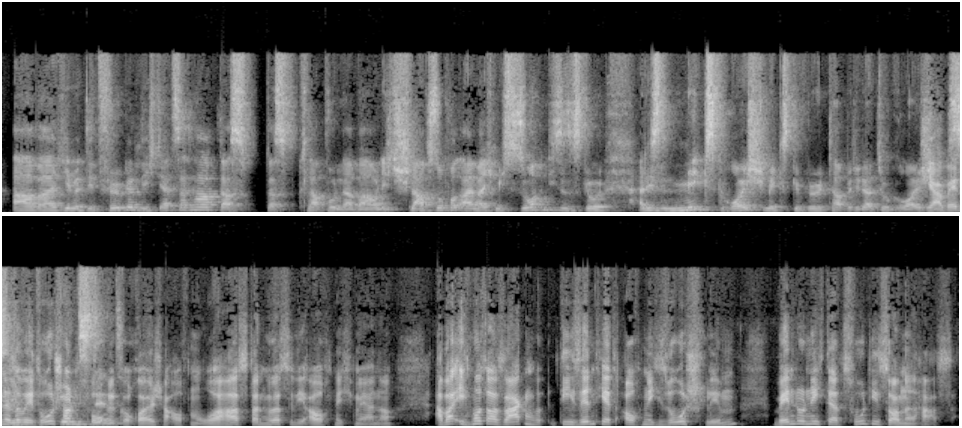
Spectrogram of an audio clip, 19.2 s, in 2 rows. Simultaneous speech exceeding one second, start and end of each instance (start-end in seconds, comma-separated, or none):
9.2-10.8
